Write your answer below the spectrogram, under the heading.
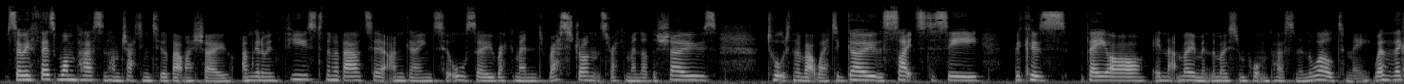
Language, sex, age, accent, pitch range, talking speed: English, female, 20-39, British, 160-190 Hz, 240 wpm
